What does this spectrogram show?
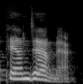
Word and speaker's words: pandemic: prospect especially since the pandemic there are two words that are frequently mispronounced because of the emphasis and those two words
